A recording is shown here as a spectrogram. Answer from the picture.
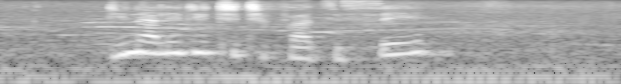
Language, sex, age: Southern Sotho, female, 35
